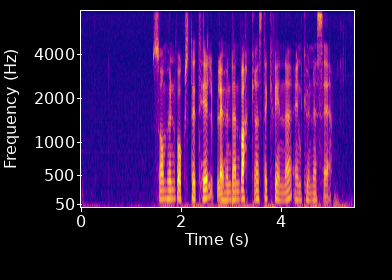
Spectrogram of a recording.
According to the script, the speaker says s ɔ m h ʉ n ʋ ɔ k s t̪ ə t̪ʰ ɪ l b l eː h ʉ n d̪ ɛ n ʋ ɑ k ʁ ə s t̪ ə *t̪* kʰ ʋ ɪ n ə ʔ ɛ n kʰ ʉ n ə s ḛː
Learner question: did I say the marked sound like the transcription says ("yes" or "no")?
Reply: no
